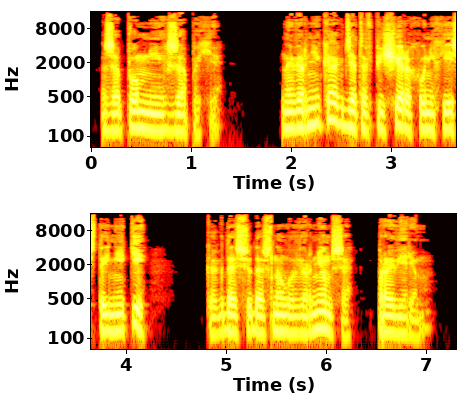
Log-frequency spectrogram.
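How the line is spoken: Quiet, over shoulder. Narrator (Russian): я тихо бросил ему через плечо

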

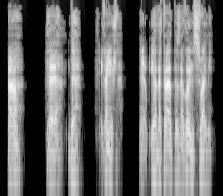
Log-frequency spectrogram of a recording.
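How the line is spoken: Flustered babbling. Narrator (Russian): пролепетал Ди, захваченный врасплох таким внушительным очарованием

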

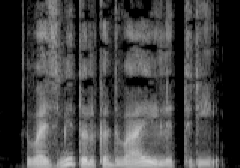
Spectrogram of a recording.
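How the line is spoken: Quiet speech. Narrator (Russian): Том тихо проговорил

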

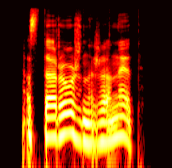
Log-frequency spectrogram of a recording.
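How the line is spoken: Laughing brother. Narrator (Russian): рассмеялся брат

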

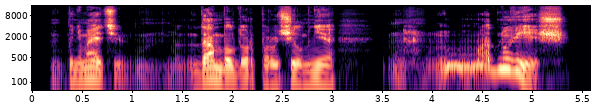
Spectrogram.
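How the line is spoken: Mumbled. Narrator (Russian): промямлил Гарри

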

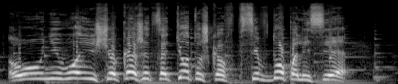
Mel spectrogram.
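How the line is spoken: Shouted after someone. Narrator (Russian): Крикнул вслед ему Ваймс

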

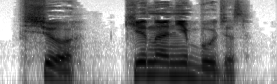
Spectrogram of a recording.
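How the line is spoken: Laughing. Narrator (Russian): рассмеялся я

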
